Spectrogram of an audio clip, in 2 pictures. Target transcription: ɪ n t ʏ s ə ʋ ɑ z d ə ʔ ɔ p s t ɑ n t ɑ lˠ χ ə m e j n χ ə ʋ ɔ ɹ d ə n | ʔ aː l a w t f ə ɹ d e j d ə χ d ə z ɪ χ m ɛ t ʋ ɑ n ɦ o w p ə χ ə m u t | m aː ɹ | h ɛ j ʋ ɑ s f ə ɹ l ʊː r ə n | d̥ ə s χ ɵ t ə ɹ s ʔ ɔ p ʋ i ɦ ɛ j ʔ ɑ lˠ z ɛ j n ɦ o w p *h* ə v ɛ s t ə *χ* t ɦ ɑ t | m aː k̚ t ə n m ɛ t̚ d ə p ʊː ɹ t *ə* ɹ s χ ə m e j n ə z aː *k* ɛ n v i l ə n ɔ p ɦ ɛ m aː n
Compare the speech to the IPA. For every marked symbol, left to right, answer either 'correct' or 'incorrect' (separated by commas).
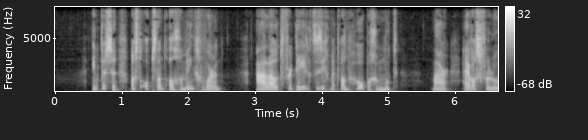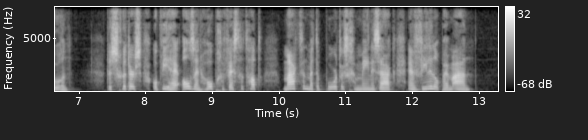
incorrect, correct, correct, correct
